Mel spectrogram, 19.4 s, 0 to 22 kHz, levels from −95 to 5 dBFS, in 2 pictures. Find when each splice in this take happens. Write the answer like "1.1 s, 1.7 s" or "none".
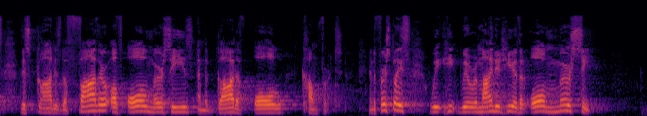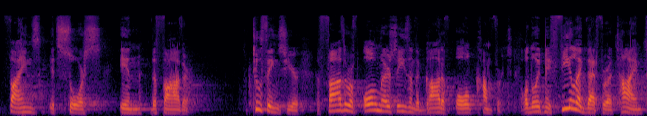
5.4 s, 13.3 s, 17.5 s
